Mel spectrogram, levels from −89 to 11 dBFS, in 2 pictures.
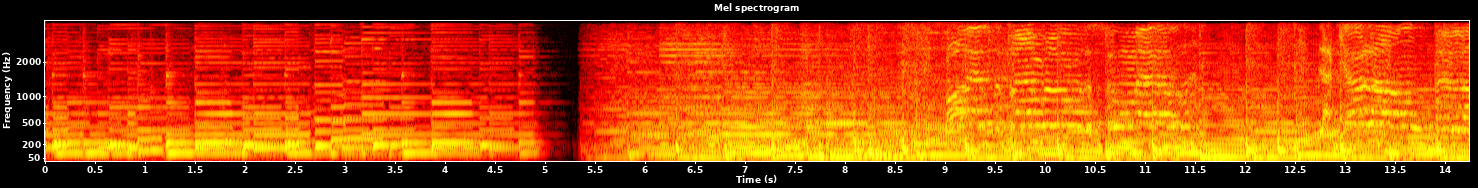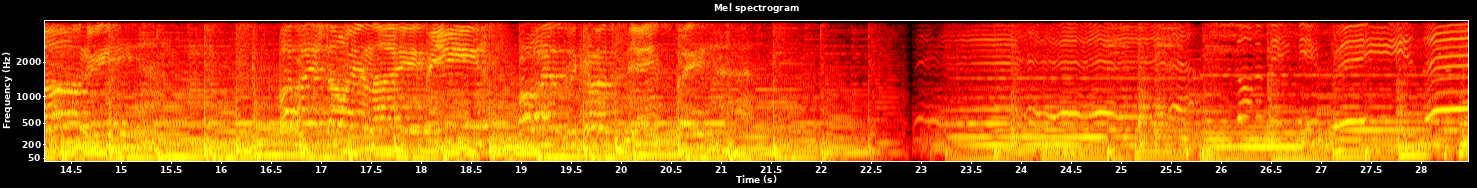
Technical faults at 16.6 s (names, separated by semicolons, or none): none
